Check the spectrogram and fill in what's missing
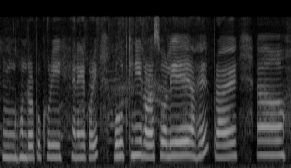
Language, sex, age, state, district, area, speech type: Assamese, female, 30-45, Assam, Sivasagar, rural, spontaneous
